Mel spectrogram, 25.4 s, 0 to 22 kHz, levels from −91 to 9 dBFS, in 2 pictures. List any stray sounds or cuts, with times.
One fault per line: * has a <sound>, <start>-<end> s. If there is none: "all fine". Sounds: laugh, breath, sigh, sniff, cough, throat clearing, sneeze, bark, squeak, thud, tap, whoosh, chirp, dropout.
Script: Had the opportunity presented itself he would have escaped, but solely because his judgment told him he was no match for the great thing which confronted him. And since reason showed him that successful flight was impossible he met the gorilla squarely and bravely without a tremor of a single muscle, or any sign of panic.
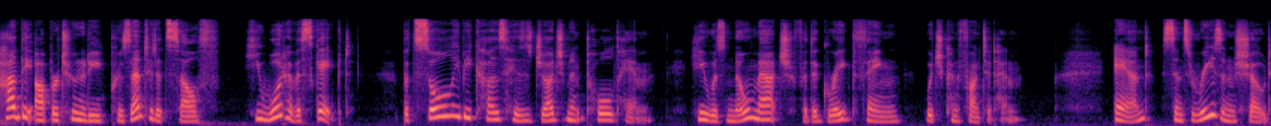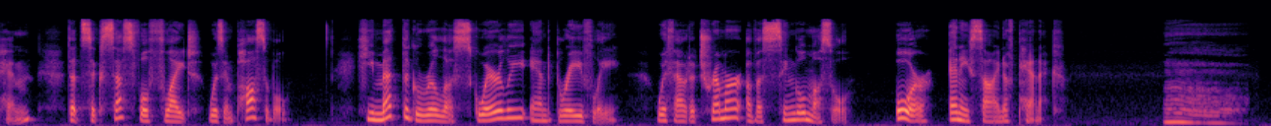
* has a sigh, 24.3-25.2 s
